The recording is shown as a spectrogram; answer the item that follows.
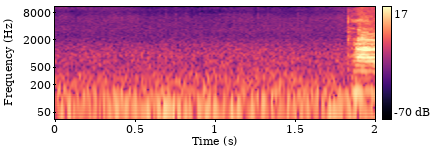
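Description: Steady low rumble of a vehicle on the move, engine and road noise heard from inside the cab. A man's voice starts speaking near the end.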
